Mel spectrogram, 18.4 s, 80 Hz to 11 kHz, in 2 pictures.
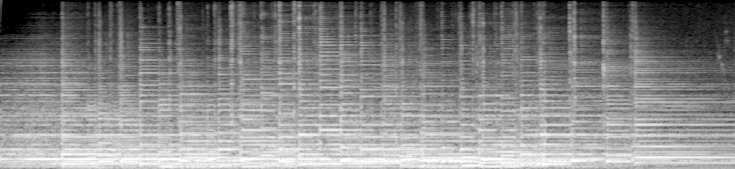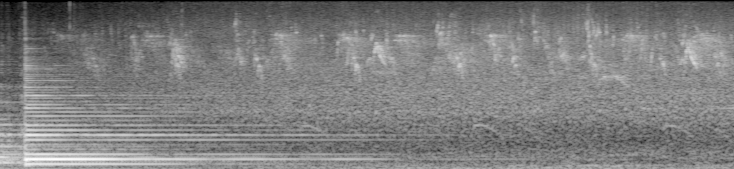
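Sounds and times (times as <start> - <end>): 
resonant musical tone: 0.0 - 14.4
house sparrows chirping: 8.4 - 18.3.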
